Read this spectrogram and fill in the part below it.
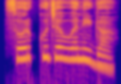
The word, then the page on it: ಸೊರ್ಕುಜವ್ವನಿಗ: Kannada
